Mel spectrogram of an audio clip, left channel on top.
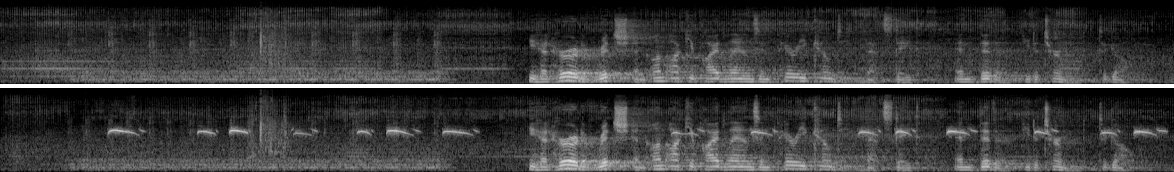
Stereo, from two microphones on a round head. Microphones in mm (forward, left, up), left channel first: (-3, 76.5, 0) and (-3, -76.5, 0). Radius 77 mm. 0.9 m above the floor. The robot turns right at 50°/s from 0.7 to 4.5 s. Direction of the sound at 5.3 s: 35° right (ahead or behind).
